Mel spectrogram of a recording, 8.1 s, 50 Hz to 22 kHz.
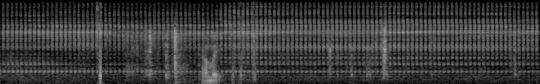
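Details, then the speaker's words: Microsol NG2 voltage stabilizer (110–220 V input, 110 V output) with oscillating output: rapid steady rattling buzz with louder clicks as the relays chatter constantly; the faults were a bad relay and a bulging capacitor. "Ó, mais uma vez, perceberam aí que ele tá direto batendo os relés, ó."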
